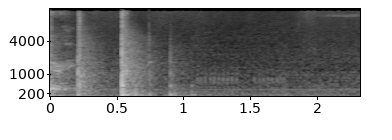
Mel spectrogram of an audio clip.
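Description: One solid thump about half a second in, with a light click just before and another just after: a BB gun and its metal plunger assembly being handled and set down on a workbench.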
